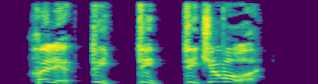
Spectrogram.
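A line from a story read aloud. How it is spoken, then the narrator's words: Shouted out. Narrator (Russian): выкрикнул полицейский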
